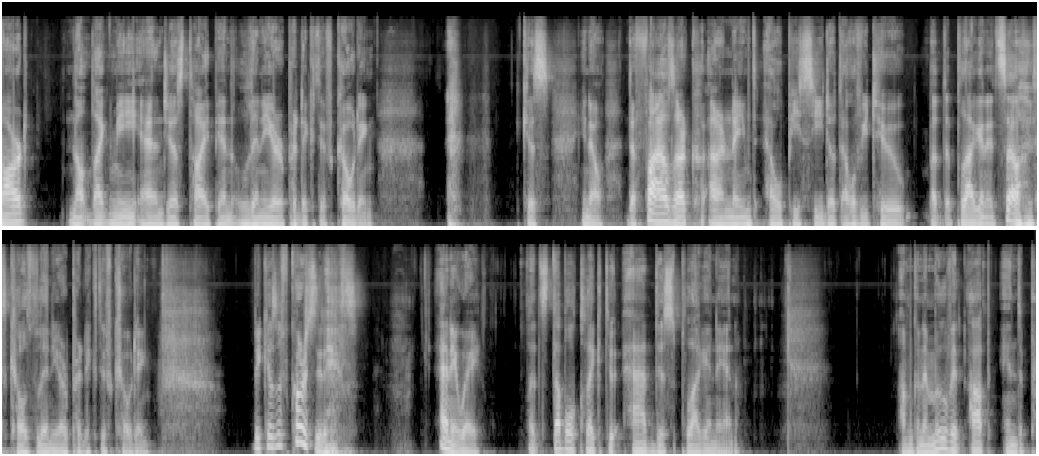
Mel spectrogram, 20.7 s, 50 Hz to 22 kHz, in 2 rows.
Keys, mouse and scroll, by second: 15.3 click, 16.4 click, 19.2-20.0 drag.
